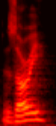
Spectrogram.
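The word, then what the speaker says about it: Zorii: in was Zuri bliss so you pronounce her name Zoe Zoe bliss I like the fact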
